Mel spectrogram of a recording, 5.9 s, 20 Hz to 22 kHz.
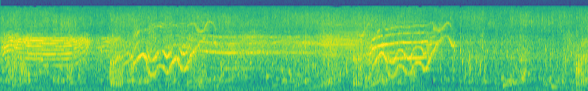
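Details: Dolphins and orcas from a 1989 stereo recording: overlapping whistles, some wavering rapidly up and down, others long steady tones rich in overtones, with a swooping upward glide near the end over a soft underwater hiss.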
